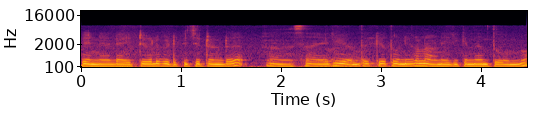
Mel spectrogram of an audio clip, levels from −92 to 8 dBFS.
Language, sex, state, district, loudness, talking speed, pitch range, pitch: Malayalam, female, Kerala, Wayanad, -12 LUFS, 120 wpm, 145-160 Hz, 150 Hz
